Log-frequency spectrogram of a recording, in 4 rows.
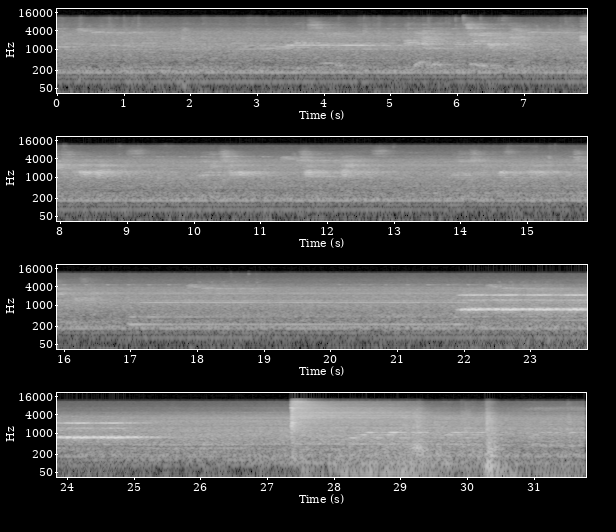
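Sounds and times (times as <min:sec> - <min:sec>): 
subway train rumbling inside the carriage: 0:00.0 - 0:31.7
sharp hiss inside a subway train: 0:27.4 - 0:28.6.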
